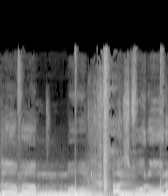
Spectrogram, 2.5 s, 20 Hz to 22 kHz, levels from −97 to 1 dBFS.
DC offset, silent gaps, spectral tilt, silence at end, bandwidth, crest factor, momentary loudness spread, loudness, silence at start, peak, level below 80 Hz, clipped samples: under 0.1%; none; -6 dB/octave; 0 s; 17 kHz; 12 dB; 2 LU; -14 LUFS; 0 s; 0 dBFS; -20 dBFS; under 0.1%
